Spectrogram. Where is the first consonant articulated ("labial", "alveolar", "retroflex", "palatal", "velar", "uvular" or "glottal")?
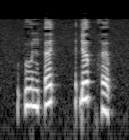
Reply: glottal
